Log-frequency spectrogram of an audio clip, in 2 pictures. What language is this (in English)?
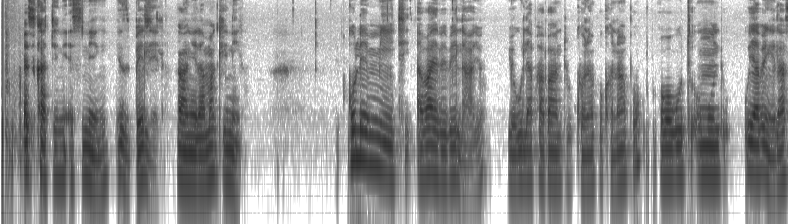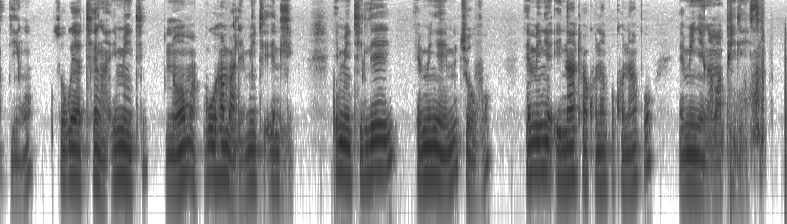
North Ndebele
